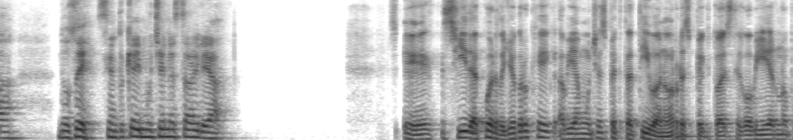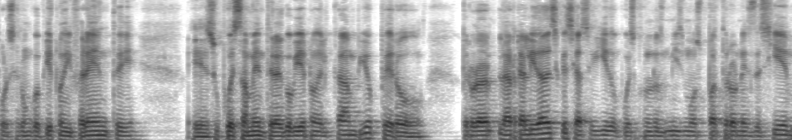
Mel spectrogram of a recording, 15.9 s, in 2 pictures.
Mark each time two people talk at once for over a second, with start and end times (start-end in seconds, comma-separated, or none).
none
